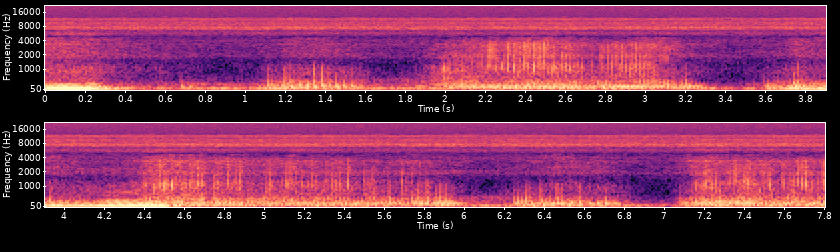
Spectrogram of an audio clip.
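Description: Soft, steady, rumbling snores with each breath, about eight breaths a minute apart in gentle cycles; snoring in a sleeping baby.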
